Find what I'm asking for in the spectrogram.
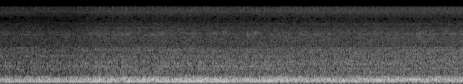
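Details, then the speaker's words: Petrol engine just after start-up following repair and coolant refill: smooth steady idle hum with no rattle or ticking, where timing chains previously rattled badly; normal idle. "let's fire this hog up oh my goodness that is so much better"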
